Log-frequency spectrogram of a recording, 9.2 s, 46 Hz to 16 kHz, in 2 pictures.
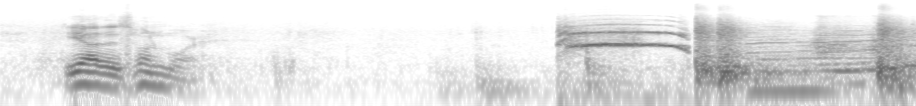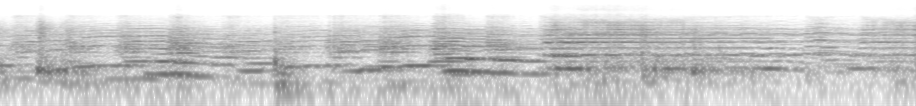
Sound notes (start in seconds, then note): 2.8 screaming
